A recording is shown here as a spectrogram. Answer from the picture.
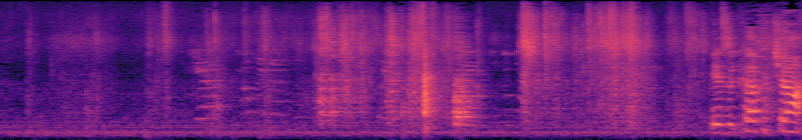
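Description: Light clinks and knocks of kitchen utensils against dishes, with patches of rustling, as ingredients are handled.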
